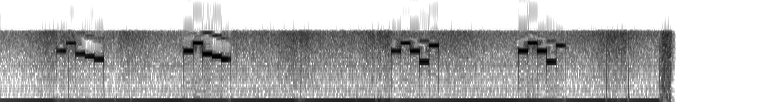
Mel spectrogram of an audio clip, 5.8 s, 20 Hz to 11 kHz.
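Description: Five-tone selective call (ZVEI), heard as quick runs of five tones, tones of about 70 ms. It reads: 88765 88765 88840 88840
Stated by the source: ZVEI five-tone selective call 88765 received with an SDR.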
